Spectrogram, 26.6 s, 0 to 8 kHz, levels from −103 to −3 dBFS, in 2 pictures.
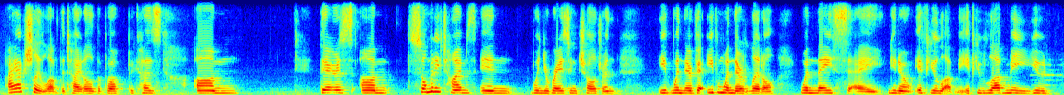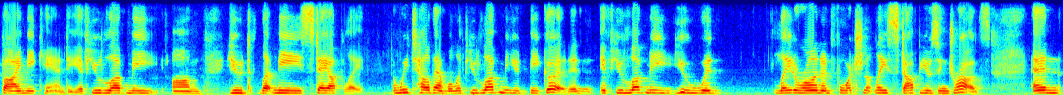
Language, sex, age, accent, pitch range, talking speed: English, female, 40-59, American, 190-220 Hz, 180 wpm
